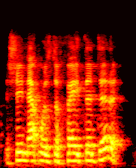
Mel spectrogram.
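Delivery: ordinary talk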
